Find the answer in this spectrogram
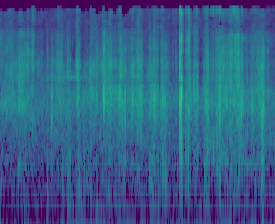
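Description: Charcoal scraped against a plastic bottle while the bottle is handled: irregular light clicks and crackles, with one sharper click about two-thirds of the way through.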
